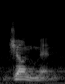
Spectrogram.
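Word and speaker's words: Jungmann: jungman and that is the correct pronunciation after the Chiefs read statements they will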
